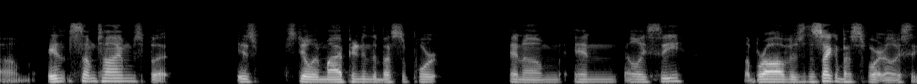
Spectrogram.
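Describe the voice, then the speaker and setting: A man talks at medium pitch and a moderate pace. His intonation stays monotone and flat. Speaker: esports content creator. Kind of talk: casual commentary video. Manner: hesitant, many fillers.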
